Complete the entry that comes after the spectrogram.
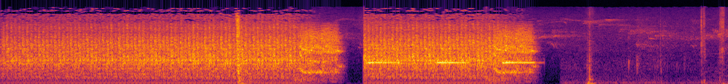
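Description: Tractor engine running steadily with a low knocking chug. It drops out for a moment a little past three seconds in, resumes, then cuts off abruptly about five seconds in. A couple of light clicks follow.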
